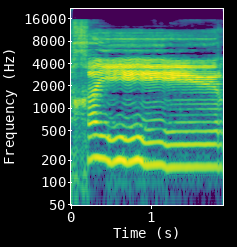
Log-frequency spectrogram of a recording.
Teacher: Ketika diwakafkan menjadi ee mad lin ya khair lah rnya tebal harus dibaca tebal ya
